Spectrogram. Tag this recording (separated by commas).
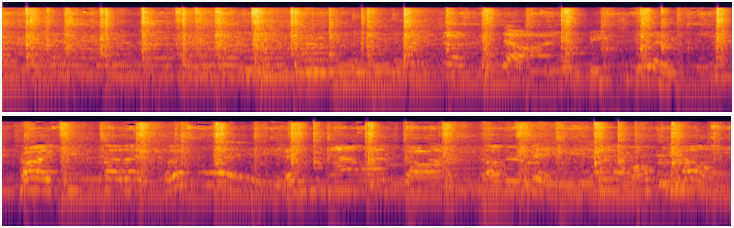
Musical instrument, Music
